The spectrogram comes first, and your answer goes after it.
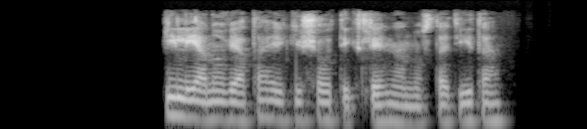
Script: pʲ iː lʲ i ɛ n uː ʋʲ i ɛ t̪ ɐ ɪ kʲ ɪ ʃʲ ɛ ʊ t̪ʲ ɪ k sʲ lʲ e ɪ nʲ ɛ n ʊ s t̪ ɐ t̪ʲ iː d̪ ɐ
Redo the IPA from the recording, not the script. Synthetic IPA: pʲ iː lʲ i ɛ n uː ʋʲ i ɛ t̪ ɐ ɪ kʲ ɪ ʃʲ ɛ ʊ t̪ʲ ɪ k sʲ lʲ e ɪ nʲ ɛ n ʊ s t̪ ɐ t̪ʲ iː t̪ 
